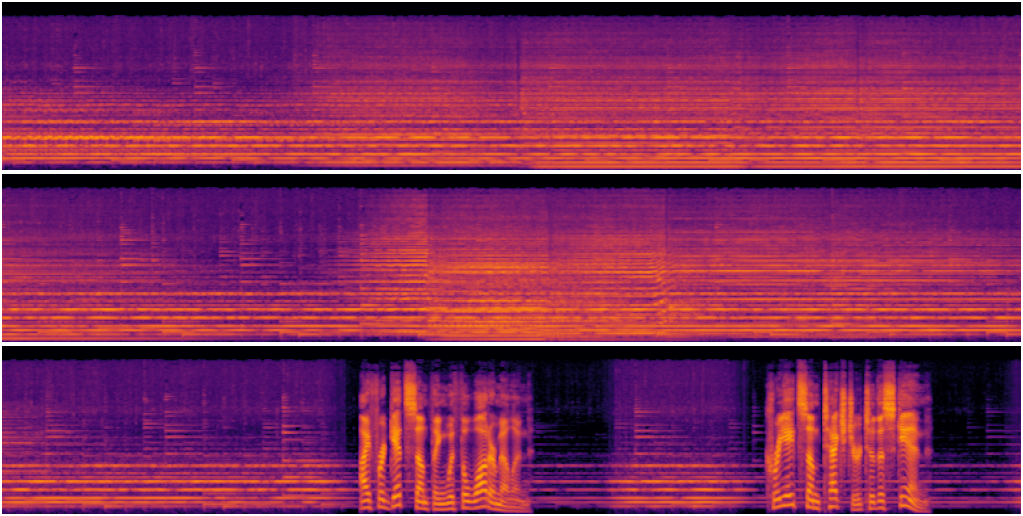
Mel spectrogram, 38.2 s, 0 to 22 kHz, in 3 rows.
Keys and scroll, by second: 0.8 BackSpace, 21.9 i, 23.8 v, 25.8 i, 26.7 v.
